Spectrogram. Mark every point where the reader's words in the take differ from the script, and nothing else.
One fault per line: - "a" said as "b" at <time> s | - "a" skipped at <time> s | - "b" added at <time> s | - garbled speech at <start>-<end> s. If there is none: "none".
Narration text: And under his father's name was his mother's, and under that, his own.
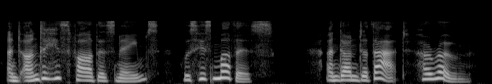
- "name" said as "names" at 1.1 s
- "his" said as "her" at 4.2 s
